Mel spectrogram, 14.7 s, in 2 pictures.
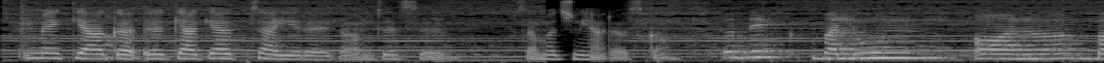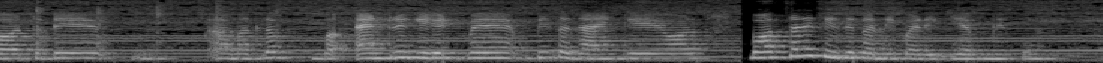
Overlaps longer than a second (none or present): none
